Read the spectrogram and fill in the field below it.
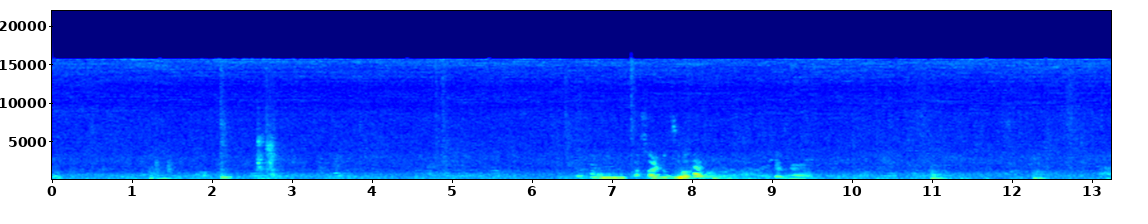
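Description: Gloved hands tear and pull apart cooked meat with soft, wet rustles.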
